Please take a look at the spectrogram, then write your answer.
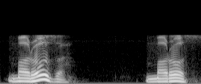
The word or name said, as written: moroz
